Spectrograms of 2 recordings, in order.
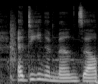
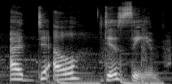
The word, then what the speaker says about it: Idina Menzel: Unfortunately, however, he pronounced her name incorrectly the entire time. It sounded like Adele Dazeem, or something similar.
